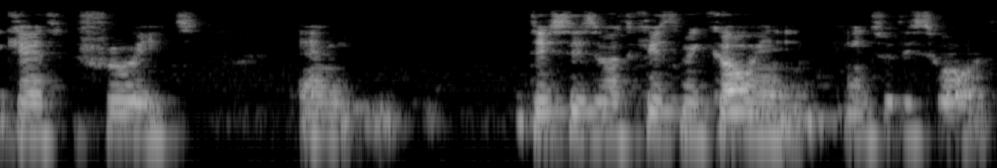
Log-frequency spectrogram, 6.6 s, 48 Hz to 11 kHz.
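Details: Israeli male musician who says he has stuttered for almost 21 years; stuttering.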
